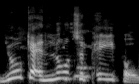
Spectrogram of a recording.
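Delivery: very high, amazed, surprised disbelief. Host greeting a viewer, Kelly, sounding surprised. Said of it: "Why do I sound so surprised there?".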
